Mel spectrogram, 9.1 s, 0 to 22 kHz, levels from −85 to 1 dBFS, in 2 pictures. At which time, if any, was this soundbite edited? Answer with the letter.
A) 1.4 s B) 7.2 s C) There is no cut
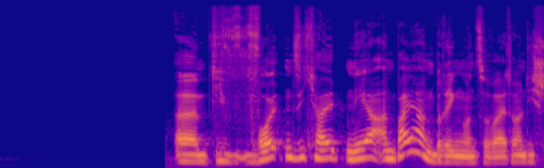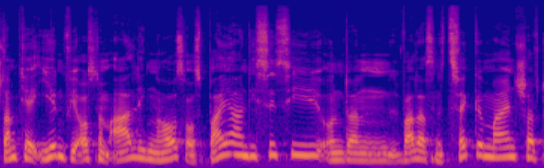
A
